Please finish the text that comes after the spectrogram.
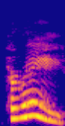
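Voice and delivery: high, loud team cheer; cheering scream. A narrator's reading. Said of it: "screamed the dream team".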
